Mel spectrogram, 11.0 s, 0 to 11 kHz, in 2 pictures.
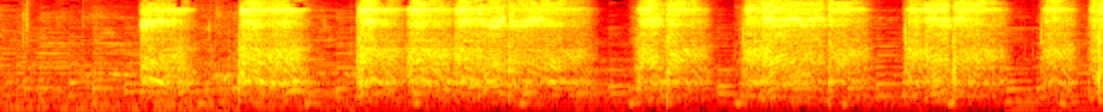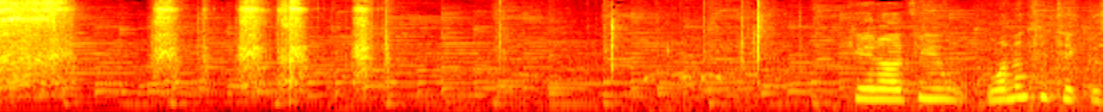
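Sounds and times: background music: 0:00.0 - 0:11.0
cordless drill driving screw: 0:00.7 - 0:07.5.

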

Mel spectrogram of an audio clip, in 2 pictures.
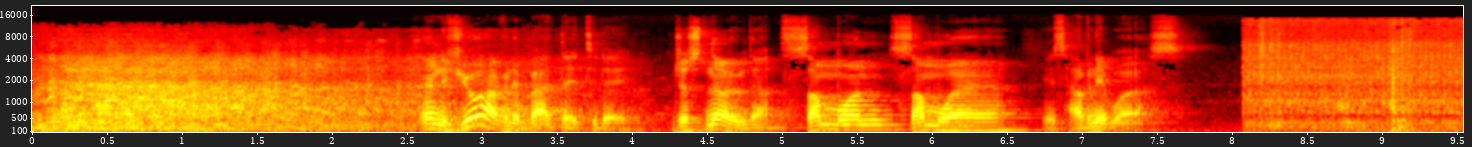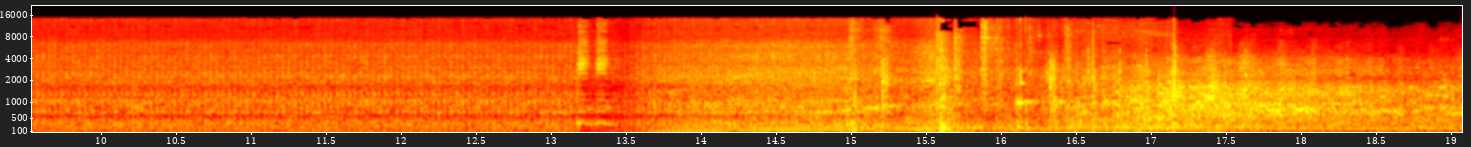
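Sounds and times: truck engine revving: 0:08.1 - 0:18.8
piano smashing onto road: 0:14.5 - 0:17.6
rattling debris: 0:14.9 - 0:17.6.

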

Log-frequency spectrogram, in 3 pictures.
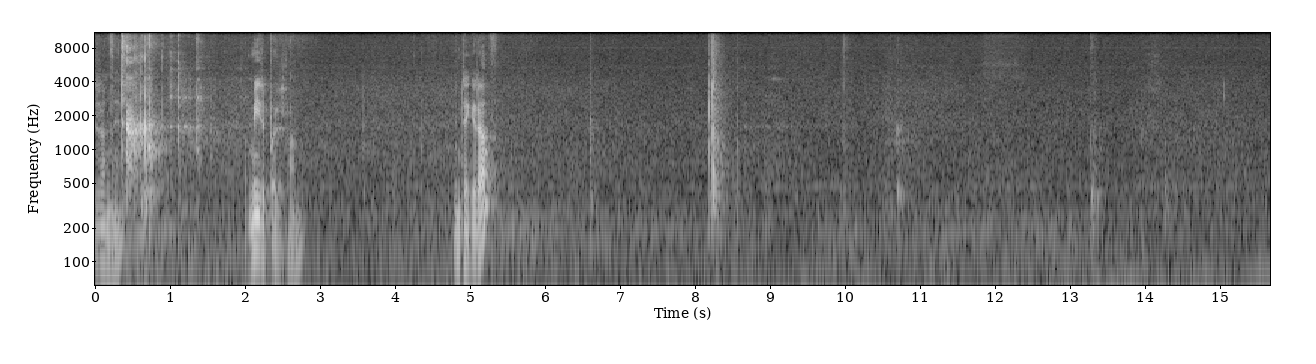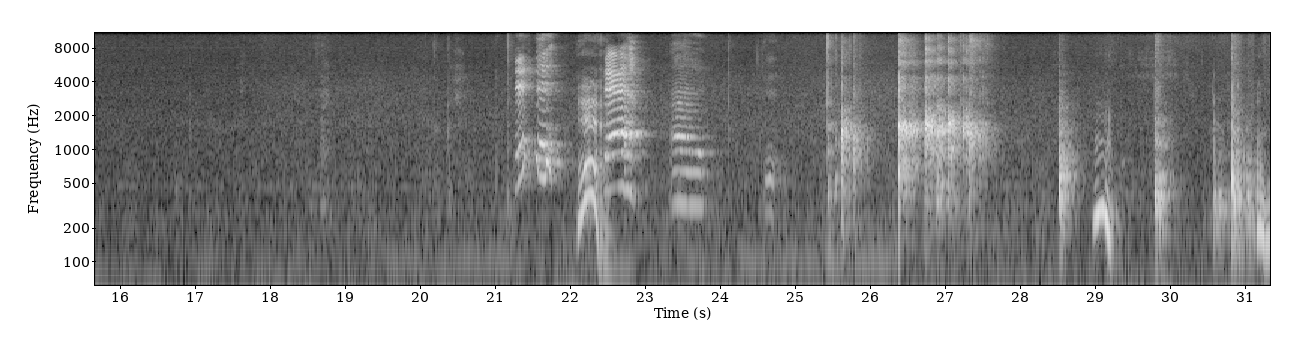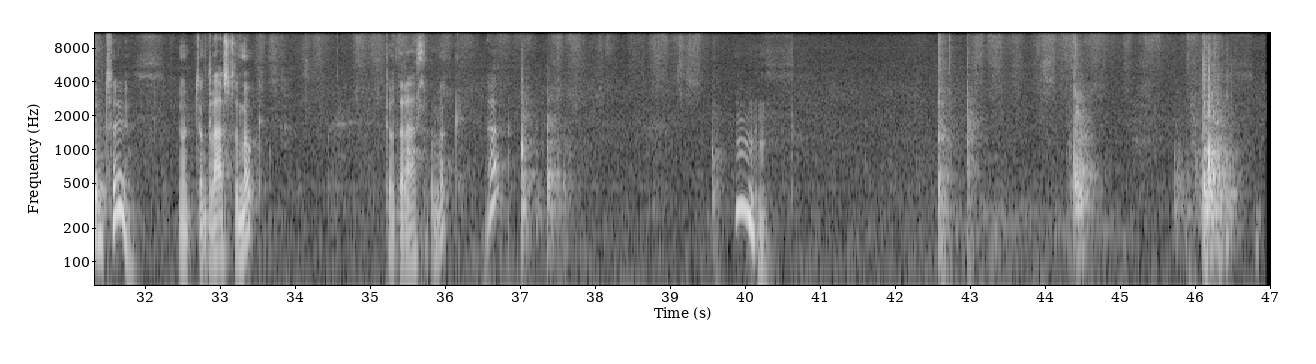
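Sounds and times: toddler vocal sound: 0:21.2 - 0:24.9.

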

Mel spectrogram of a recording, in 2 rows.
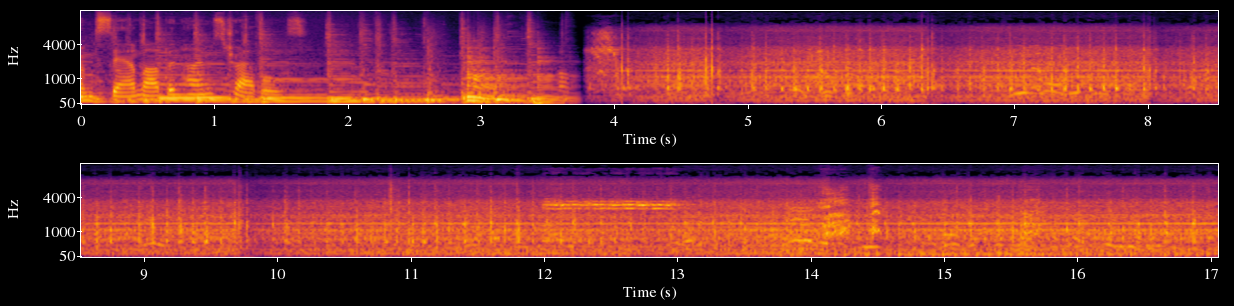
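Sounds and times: voices: 0:00.0 - 0:01.7, 0:03.8 - 0:17.0
busy street noise: 0:00.0 - 0:01.8, 0:03.4 - 0:17.0
fast continuous rattling: 0:03.9 - 0:17.0.

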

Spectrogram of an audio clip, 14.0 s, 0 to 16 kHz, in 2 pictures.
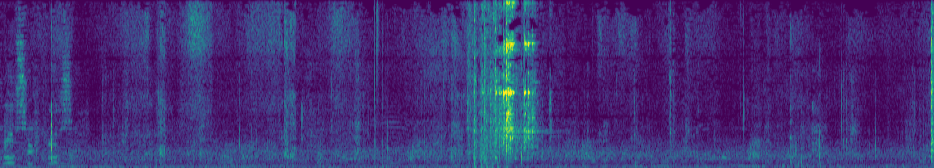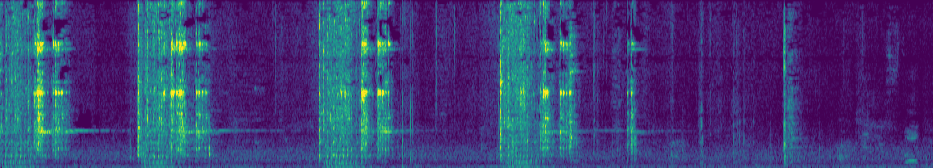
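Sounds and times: pull-cord whirring rasp: 0:09.4 - 0:11.8.

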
